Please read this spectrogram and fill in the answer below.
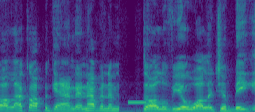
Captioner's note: beep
